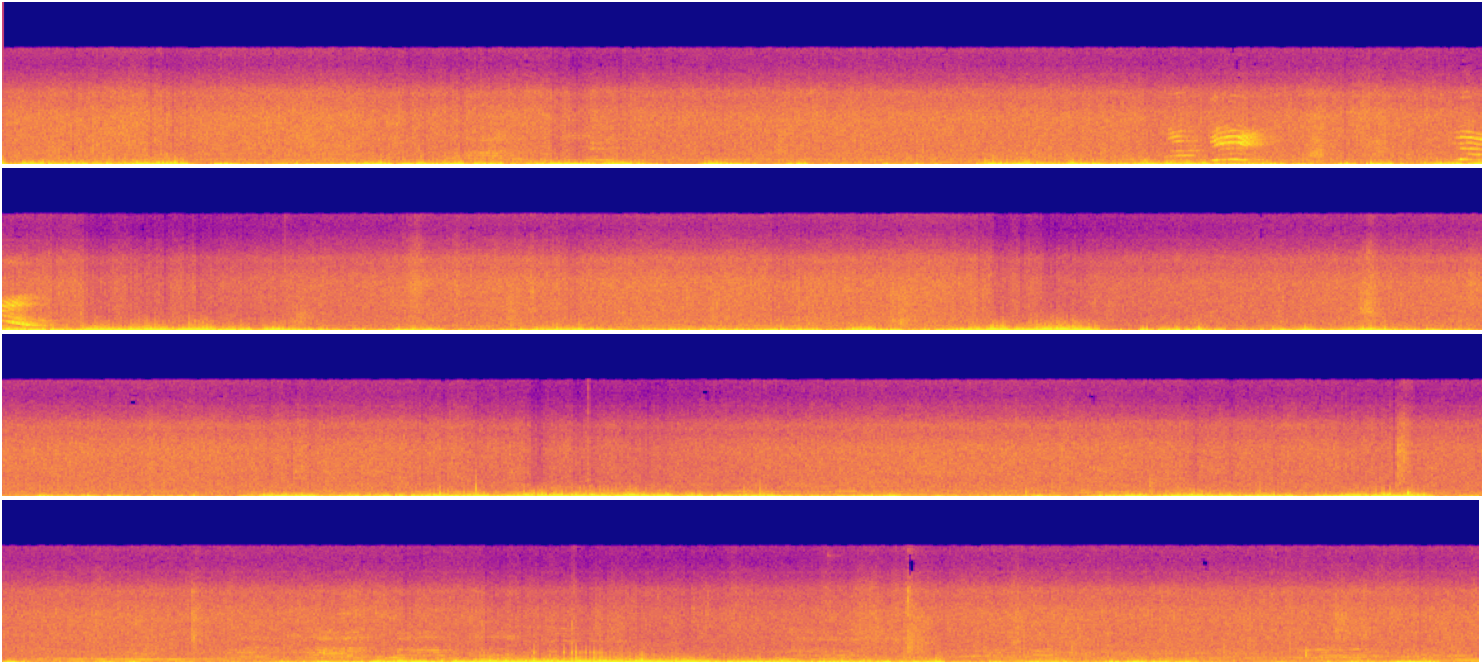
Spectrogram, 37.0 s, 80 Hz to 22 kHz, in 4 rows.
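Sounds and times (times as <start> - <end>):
wind buffeting microphone: 0.0 - 36.9.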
